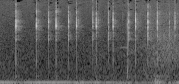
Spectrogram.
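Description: A pair of eyeglasses, worn on the face, is tapped repeatedly with light, quick taps. Each tap is a short, bright click with a high ring, over a steady low hum.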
